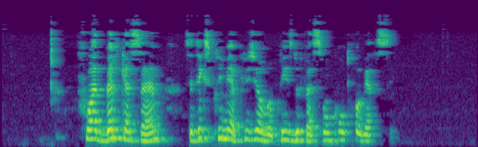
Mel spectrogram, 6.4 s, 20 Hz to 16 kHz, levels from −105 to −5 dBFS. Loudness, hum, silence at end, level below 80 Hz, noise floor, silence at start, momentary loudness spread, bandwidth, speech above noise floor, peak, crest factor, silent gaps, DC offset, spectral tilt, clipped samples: -21 LUFS; none; 1.15 s; -68 dBFS; -80 dBFS; 0.7 s; 15 LU; 9.4 kHz; 59 dB; -4 dBFS; 20 dB; none; under 0.1%; -4.5 dB/octave; under 0.1%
